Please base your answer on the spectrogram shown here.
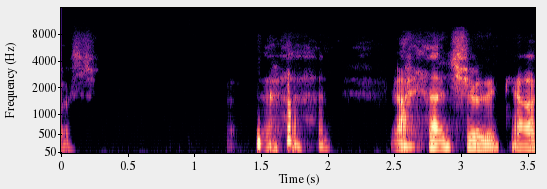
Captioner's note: laugh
